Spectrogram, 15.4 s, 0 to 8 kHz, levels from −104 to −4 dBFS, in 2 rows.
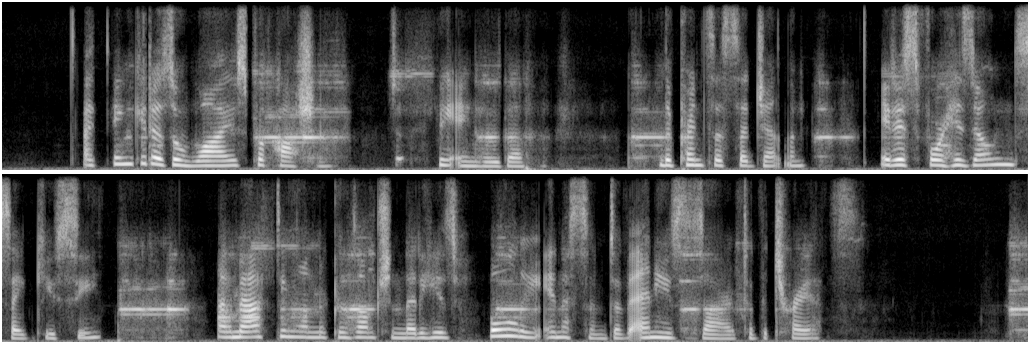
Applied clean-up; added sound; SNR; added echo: neural diffusion model UNIVERSE++.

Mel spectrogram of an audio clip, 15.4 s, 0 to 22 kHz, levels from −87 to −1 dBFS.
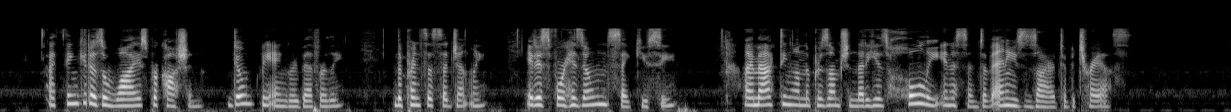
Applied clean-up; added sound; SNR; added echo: none; none; none; none.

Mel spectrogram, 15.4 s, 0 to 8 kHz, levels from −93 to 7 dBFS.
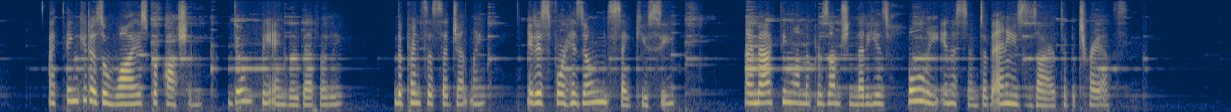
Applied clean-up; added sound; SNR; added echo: neural mask model RNNoise.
